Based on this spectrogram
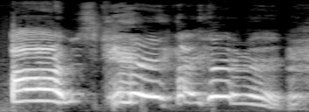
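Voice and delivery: very high falsetto panic; mock scared squeal. Retelling his reaction to the girl's cry, mock scared squeal. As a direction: squeal like you're terrified, hammed up.

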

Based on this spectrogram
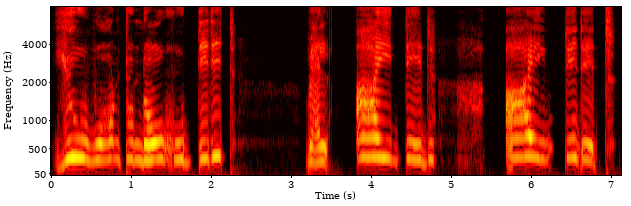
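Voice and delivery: high, loud furious scream; a boy screaming his guilt at his stepmother. A narrator's reading. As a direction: scream the confession at her. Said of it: "He screamed".

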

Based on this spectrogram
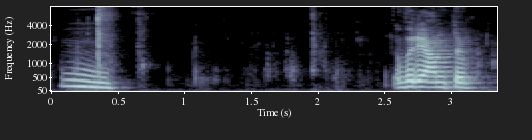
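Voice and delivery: slurping noodles while talking; chewing between words; mouth full of noodles. Real, not acted. Seen 0: Noodles hang from mouth then she chews with mouth full.

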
